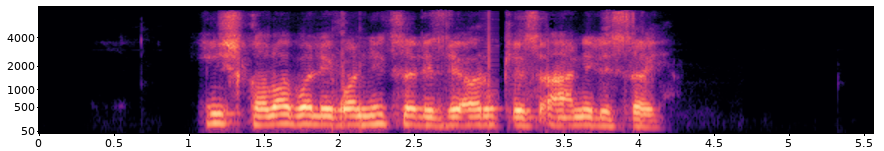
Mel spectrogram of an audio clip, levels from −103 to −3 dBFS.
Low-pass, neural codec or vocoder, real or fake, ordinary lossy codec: 7.2 kHz; codec, 24 kHz, 6 kbps, HILCodec; fake; AAC, 32 kbps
